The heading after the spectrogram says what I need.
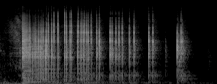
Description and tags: Sound of a cable. Recorded with Edirol R-1 & Sennheiser ME66.
cable, rolling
